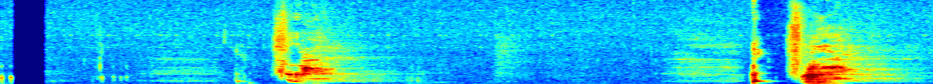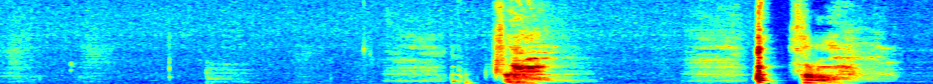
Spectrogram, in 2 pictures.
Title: POLLEN ALLERGIES KICKING IN AGAIN WITH MORE MANIC SNEEZING!!!!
